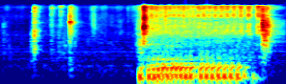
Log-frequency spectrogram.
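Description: A Yamaha Mio Sporty motorcycle with an overhauled engine and freshly added fuel gets a few short cranking attempts, then fires and settles into a loud, fast, lumpy idle up close before cutting off.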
